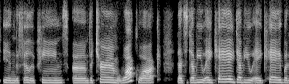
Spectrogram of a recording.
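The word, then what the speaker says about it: wakwak: uh main part in the Philippines the term walk walk that's w-a-k-w-a-k but it's pronounced walk is associated with the Aswang the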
